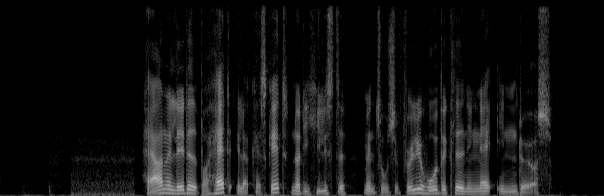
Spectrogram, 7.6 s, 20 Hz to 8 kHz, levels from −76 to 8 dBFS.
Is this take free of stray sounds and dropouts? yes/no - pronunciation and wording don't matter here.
yes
